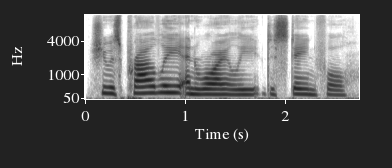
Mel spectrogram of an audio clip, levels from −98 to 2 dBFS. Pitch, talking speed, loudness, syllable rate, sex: 220 Hz, 130 wpm, -17 LUFS, 3.9 syllables/s, female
